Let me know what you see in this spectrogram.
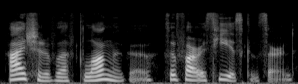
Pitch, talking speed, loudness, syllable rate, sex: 200 Hz, 240 wpm, -19 LUFS, 5.5 syllables/s, female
